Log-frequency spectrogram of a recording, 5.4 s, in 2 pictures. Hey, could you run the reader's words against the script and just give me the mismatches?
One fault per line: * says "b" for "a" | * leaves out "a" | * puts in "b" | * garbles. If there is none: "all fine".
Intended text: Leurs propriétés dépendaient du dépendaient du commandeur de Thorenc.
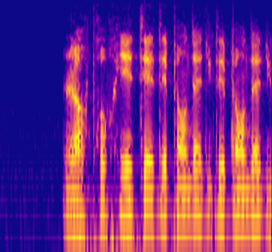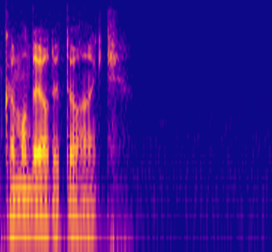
all fine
